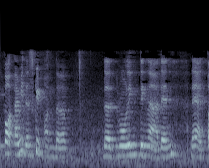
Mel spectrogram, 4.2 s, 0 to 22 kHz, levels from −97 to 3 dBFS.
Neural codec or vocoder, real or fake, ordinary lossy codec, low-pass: none; real; none; 7.2 kHz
